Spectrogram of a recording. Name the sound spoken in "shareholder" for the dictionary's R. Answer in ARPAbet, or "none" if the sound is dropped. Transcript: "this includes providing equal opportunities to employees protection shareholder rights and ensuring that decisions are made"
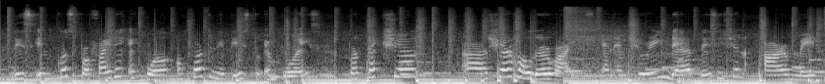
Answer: R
